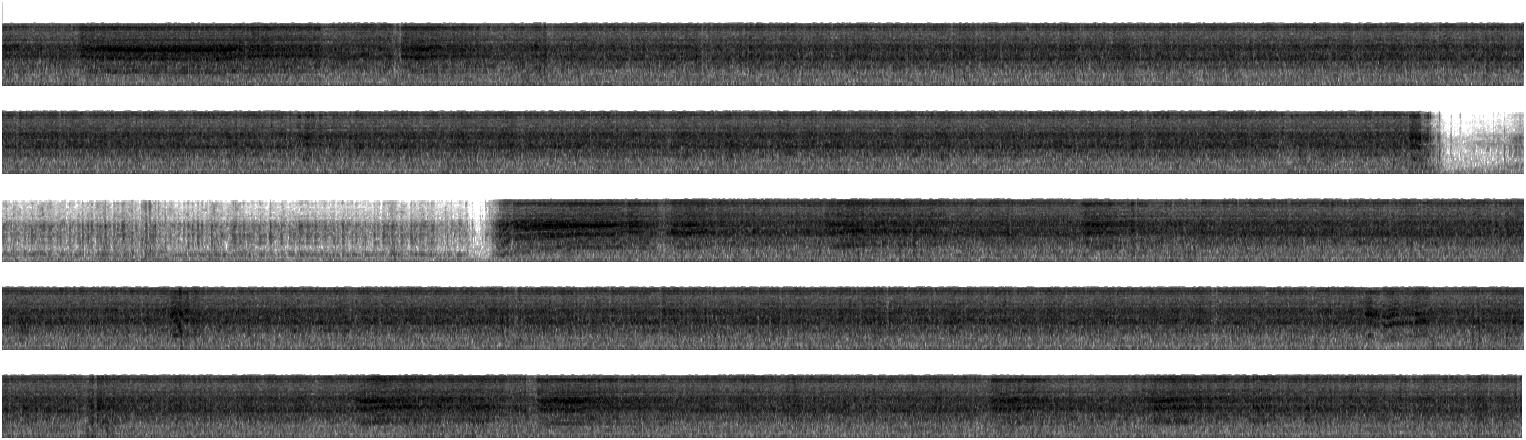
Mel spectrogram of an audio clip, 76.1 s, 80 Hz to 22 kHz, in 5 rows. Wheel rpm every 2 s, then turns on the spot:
230, 220, 230, 230, 230, 240, 230, 230, 230, 230, 240, 240, 230, 230, 210, 30, 20, 30, 190, 230, 230, 230, 230, 230, 230, 230, 230, 230, 230, 230, 220, 230, 230, 230, 230, 230, 230, 230.
30-34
